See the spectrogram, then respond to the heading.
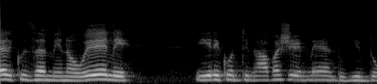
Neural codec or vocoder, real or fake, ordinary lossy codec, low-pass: codec, 16 kHz, 0.5 kbps, X-Codec, HuBERT features, trained on LibriSpeech; fake; none; 7.2 kHz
